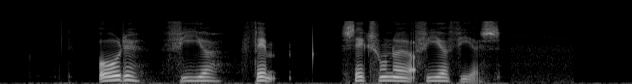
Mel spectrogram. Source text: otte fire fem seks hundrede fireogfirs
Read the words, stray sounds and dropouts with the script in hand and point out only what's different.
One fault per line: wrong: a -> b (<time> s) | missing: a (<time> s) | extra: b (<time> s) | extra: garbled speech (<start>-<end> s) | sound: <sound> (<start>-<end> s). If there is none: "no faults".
no faults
